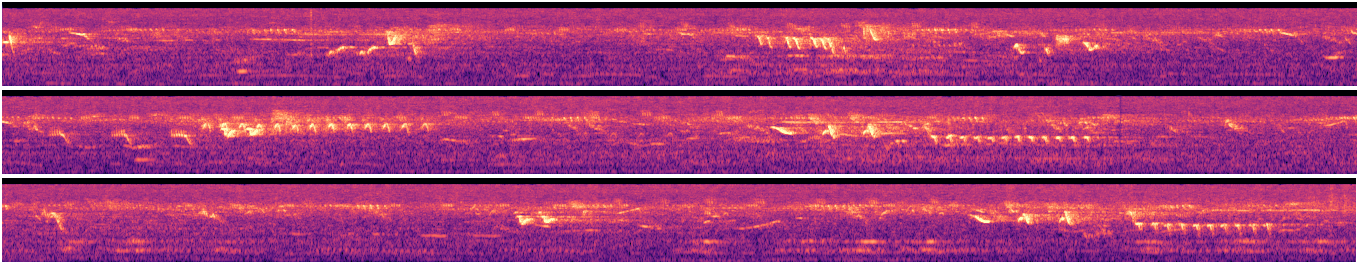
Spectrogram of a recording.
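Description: Birds chirp and trill in bursts close by, outdoors.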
